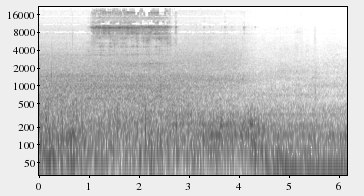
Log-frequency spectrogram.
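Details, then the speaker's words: 2011 Chevrolet Impala 3.5L V6, 144,000 miles, brakes last done at about 70,000: piercing steady high-pitched squeal over road rumble while braking, quieting somewhat with harder braking; brake squeal, pads and rotors replaced. "the brakes are making some really horrible squeaking noise as you heard i'm going to show you what usually is causing that"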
